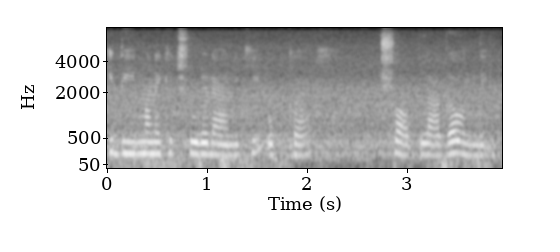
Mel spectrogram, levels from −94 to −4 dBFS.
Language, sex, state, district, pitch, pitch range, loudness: Telugu, female, Telangana, Mahabubabad, 210 Hz, 190-215 Hz, -15 LUFS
